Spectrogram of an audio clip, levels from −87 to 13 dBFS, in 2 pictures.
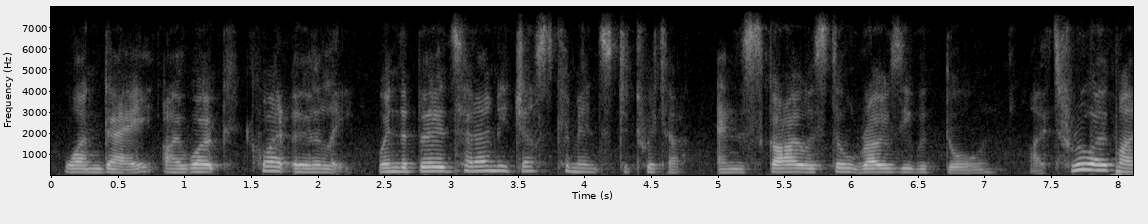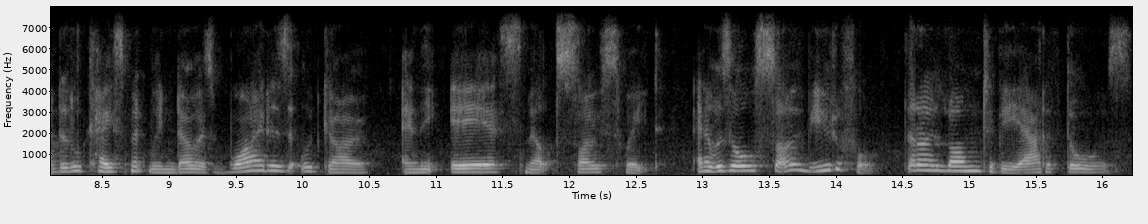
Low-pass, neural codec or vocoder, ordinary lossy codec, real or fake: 7.2 kHz; vocoder, 22.05 kHz, 80 mel bands, WaveNeXt; Opus, 16 kbps; fake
